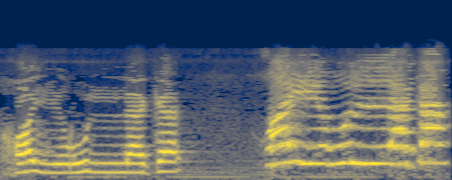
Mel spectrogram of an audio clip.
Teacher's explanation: را کے اوپر دو پیش تنوین ہے، بعد میں لام ہے، یہاں ادغام بغیر غنہ ہوگا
